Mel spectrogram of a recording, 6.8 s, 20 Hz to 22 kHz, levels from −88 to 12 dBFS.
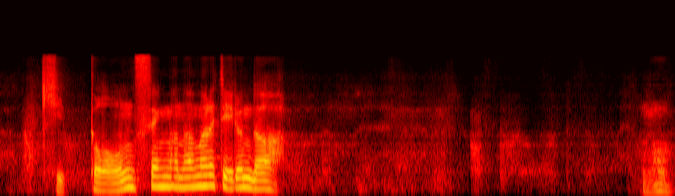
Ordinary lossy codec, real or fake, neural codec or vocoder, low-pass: none; fake; codec, 16 kHz, 0.7 kbps, FocalCodec; none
